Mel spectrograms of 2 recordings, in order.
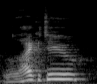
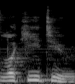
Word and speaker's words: Lakitu: Breeze stage, Lakitu and Goonie. That's Lakitu, not Lakitu. People are influencing me from saying it wrong.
